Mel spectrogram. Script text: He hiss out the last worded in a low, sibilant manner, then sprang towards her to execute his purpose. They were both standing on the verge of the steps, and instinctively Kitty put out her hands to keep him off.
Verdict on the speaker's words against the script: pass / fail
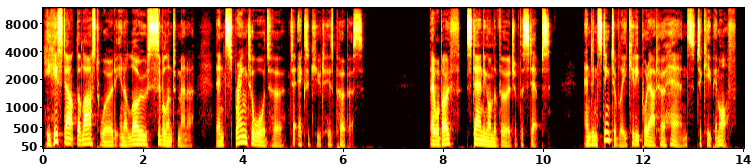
fail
